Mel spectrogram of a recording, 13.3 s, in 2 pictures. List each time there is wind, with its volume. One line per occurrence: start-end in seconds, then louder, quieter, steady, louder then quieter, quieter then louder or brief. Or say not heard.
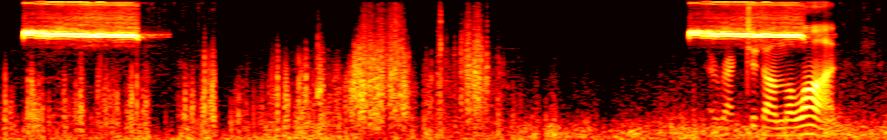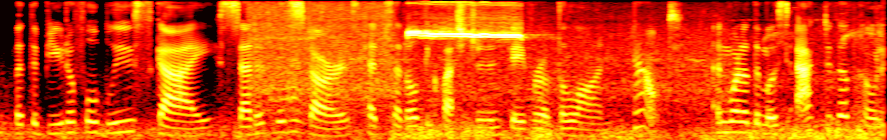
0.0-13.2 louder.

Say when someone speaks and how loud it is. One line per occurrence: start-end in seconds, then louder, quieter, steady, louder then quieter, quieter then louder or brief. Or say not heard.
5.3-13.2 steady.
